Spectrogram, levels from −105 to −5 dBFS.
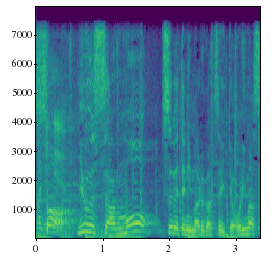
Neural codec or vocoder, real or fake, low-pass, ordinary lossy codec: none; real; 7.2 kHz; none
